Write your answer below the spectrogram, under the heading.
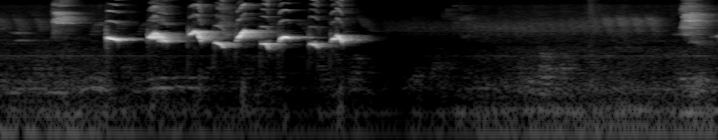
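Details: Grosbeak starling from Sulawesi, a loud-voiced starling, delivering a lively string of about nine bright, slurred chirps in under three seconds, then silence and a final harsh note.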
